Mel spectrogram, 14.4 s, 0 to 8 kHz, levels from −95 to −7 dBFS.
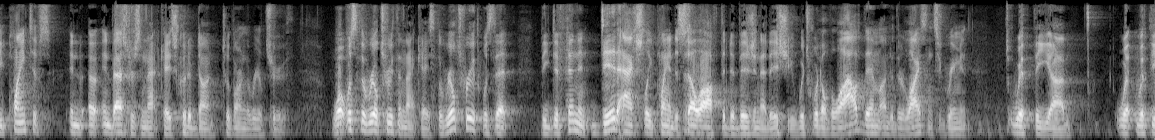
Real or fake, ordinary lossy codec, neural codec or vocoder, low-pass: real; AAC, 32 kbps; none; 7.2 kHz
